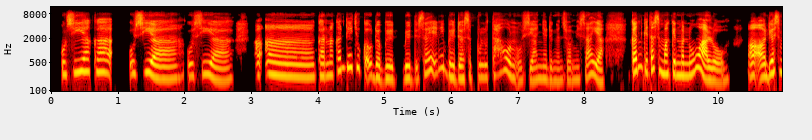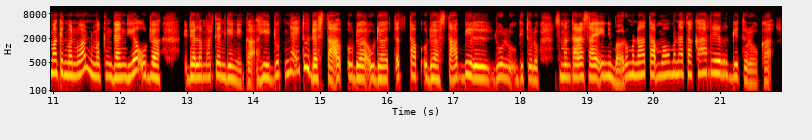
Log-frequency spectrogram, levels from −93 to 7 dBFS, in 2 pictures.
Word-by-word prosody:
Usia 285 +4 +3
Kak, 285 -1 +3 0.2
usia 220 -8 +4 0.2
usia, 220 -7 -2 0.4
heeh. 230 -4 +2
Karena 235 +1 0
kan 310 +5 -2
dia 375 0 0
juga 375 -3 -1
sudah 220 -2 -2
bed 195 -2 -3
beda. 195 -2 -3
Saya 280 +9 0
ini 355 +8 -4
beda 210 - -1
10 215 0 -5
tahun 265 - -3
usianya 185 +2 -5
dengan 175 -2 -11
suami 185 0 -9
saya. 255 - +1 0.4
Kan 295 +7 +8
kita 320 -1 +1
semakin 265 -6 +3
menua 275 +11 +6
loh, 170 0 -3 0.3
heeh, - - +7
dia 275 - +7
semakin 280 -2 +3
menua 245 +5 +1
makin 225 0 -4
dan 220 0 +5
dia 280 +9 +3
sudah 225 -3 0 0.3
dalam 220 0 +1
artian 225 0 -2
gini 195 -6 -2
Kak, 160 +2 -3
hidupnya 245 +7 -3
itu 365 +2 0
sudah 205 -1 +4
sta - - +1 0.3
udah 215 -2 0
udah 200 -1 -1
tetap, 230 0 -3
sudah 205 -1 -2
stabil 205 -2 0
dulu 205 -3 -6
gitu 200 -2 -6
loh, 180 - -7 0.3
sementara 220 0 +1
saya 210 -1 +3
ini 235 0 -2
baru 175 +9 -4
menata 250 0 0
mau 245 +1 -3
menata 260 -1 -2
karir 275 0 0
gitu 215 -4 -5
loh 150 -1 -9
Kak. - - -6
225 Hz, 165 wpm, -25 LUFS, 205-260 Hz, 0.4 s, Kan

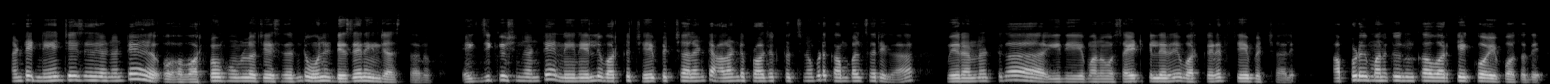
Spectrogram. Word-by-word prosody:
అంటే 170 +5 +1
నేను 180 +2 +1
చేసేది 195 -1 +3
ఏంటంటే, 175 +7 -1 0.3
ఒ - - 0
ఆహ్, - - -5
వర్క్ 120 0 -2
ఫ్రమ్ 170 0 +4
హోమ్‌లో 160 -1 +2
చేసేదేంటంటే, 145 +3 0
ఓన్లీ 175 +1 +4
డిజైనింగ్ 160 0 +3
చేస్తాను. 105 -2 -8 0.4
ఎగ్జిక్యూషన్ 185 +3 -4
అంటే 165 +8 -1 0.2
నేనెళ్లి 155 +4 +2
వర్క్ 155 +2 -1
చేపిచాలంటే, 165 +2 0
అలాంటి 170 +2 0
ప్రాజెక్ట్ 165 +1 -1
వచ్చినప్పుడు 170 +6 -5
కంపల్సరీగా 160 -6 -3 0.5
మీరన్నట్టుగా 155 +7 0 0.4
ఇది 130 0 -7 0.2
మనం 130 0 -4
సైట్‌కెళ్ళి 145 +3 +1
వర్క్ 135 +1 -6
అనేది 160 +2 -3
చేపిచాలి. 135 -8 -2 0.4
అప్పుడే 195 +7 +3
మనకు 175 +1 +1
ఇంకా 170 0 +1
వర్క్ 160 +1 0
ఎక్కువ 165 -2 +2
అయిపోతది. 115 -4 -2
160 Hz, 135 wpm, -22 LUFS, 145-175 Hz, 0.5 s, ఫ్రమ్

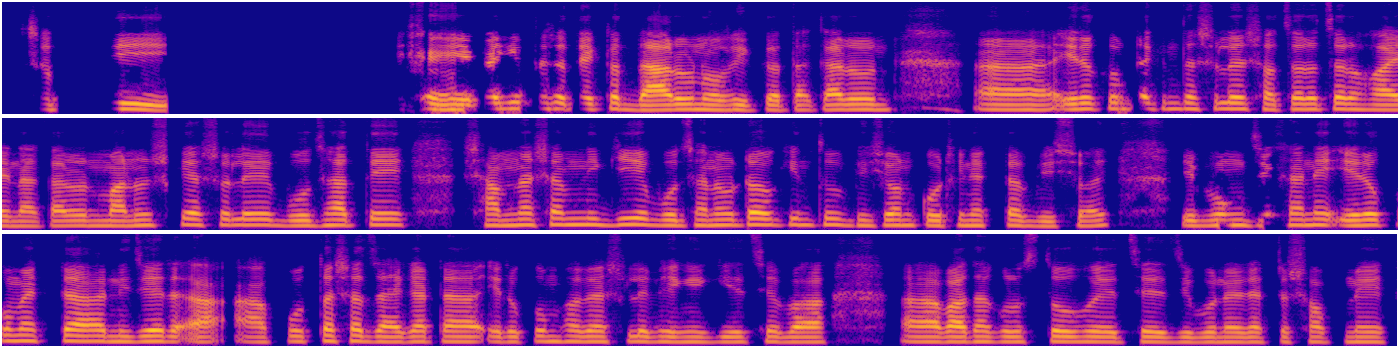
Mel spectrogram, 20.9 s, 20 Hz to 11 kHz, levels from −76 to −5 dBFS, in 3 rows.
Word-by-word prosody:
সত্যি। 160 +1 -1 1.3
হ্যাঁ, 155 -3 +4
এটা 150 - -5
কিন্তু 185 0 -5
সত্যি 170 -1 0
একটা 175 +2 +1
দারুণ 145 +3 +7
অভিজ্ঞতা। 145 0 -1
কারণ 155 +1 +4 0.5
আ - - -1 0.4
এরকমটা 170 +1 0
কিন্তু 175 0 -6
আসলে 175 +1 0
সচরাচর 160 +2 +1
হয় 145 0 +4
না। 140 - +1
কারণ 150 +1 0
মানুষকে 160 +4 -1
আসলে 170 0 -2 0.2
বোঝাতে, 165 +3 0 0.5
সামনাসামনি 175 +3 0
গিয়ে 185 +1 +3
বোঝানোটাও 165 +2 +2
কিন্তু 180 -1 -5
ভীষণ 160 +1 -1
কঠিন 155 +1 -1
একটা 155 - -3 0.2
বিষয়। 145 +2 -4 0.4
এবং 155 +2 -1 0.2
যেখানে 165 +2 -2 0.2
এরকম 165 +2 +2
একটা 170 +1 +1 0.2
নিজের 160 +1 +3 0.2
আ - - +5 0.2
আ - - +1
প্রত্যাশা 160 +1 0
জায়গাটা, 150 +1 +2 0.2
এরকমভাবে 155 +1 -2
আসলে 155 +1 -4
ভেঙে 145 0 -1
গিয়েছে 145 +1 -3
বা 145 - +4 0.5
আ - - +1 0.2
বাধাগ্রস্থও 150 +1 +2
হয়েছে, 145 0 -1 0.2
জীবনের 140 0 -1
একটা 145 +1 -8
স্বপ্নে। 145 0 -3
155 Hz, 140 wpm, -22 LUFS, 150-165 Hz, 1.3 s, দারুণ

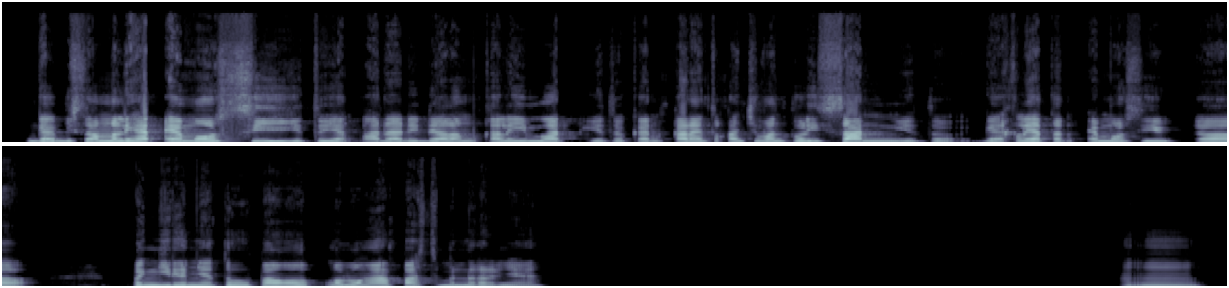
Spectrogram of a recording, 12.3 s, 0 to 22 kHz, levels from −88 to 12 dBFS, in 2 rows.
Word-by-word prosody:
nggak 125 -1 +2
bisa 130 +4 -1
melihat 145 +1 +6
emosi, 155 -6 +3
gitu, - - -14
yang 105 - -4
ada 115 +1 +2
di - - -1
dalam 110 0 +1
kalimat, 110 +1 0
gitu 100 0 -10
kan. 105 - -3
Karena 115 +3 +4
itu - - -12
kan 170 - -1
cuman 150 -3 -2
tulisan 115 -9 +3
gitu, 95 -2 -9 0.2
nggak - - -3
kelihatan - - +2
emosi, 115 0 -3
eee, 105 -2 0 0.6
pengirimnya 110 -1 -1
tuh 150 -1 -2
mau 110 +1 +1
ngomong 105 -1 -2
apa - - +1
sebenarnya. 95 -3 -8 2.9
Mhm. 110 -1 -11
110 Hz, 140 wpm, -26 LUFS, 105-135 Hz, 2.9 s, melihat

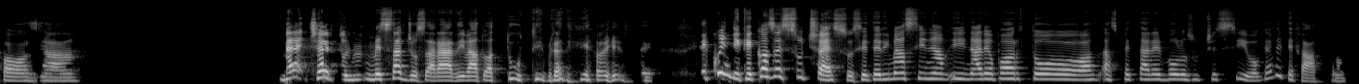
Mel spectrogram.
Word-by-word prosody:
cosa. 170 -2 -5 2.0
Beh, - - +7
certo, 300 -8 +4
il 205 - -1
m 225 +1 -6
messaggio 235 -3 +3
sarà 185 0 +3
arrivato 190 +1 +1
a 185 - -2
tutti 235 +2 -5
praticamente. 205 - -5 0.4
E 305 - -1
quindi 430 - +5
che 250 0 +5
cosa 370 +2 +5
è - - +3
successo? 225 - +1
Siete 220 +4 -1
rimasti 270 +3 -3
in 260 -1 -4
a 255 -1 -1
in 255 -1 -6
aeroporto 245 -2 -1
a 220 +1 -2
aspettare 230 0 -6
il 230 - -7
volo 230 +1 -4
successivo? 225 -2 -12
Che 270 - -14
avete 360 - -10
fatto? 140 +1 -11
230 Hz, 135 wpm, -23 LUFS, 200-255 Hz, 2.0 s, Beh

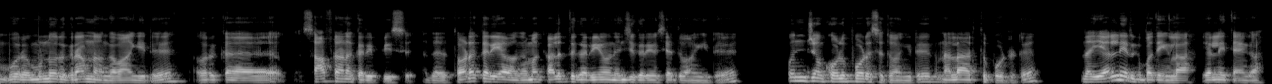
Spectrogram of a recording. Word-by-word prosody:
ஒரு 115 -2 +3
300கிராம் 120 -1 +2
நாங்க 95 -2 -1
வாங்கிட்டு, 95 +1 -1 0.4
ஒரு 105 0 -1
க - - +2 0.8
சாஃப்ட்டான - - +1
கறி 95 - +3
பீஸு. 90 0 -3 0.2
அத 95 -3 -4 0.2
தொடக்கறியா 130 0 +3
வாங்காம 105 +3 0
கழுத்து 130 +3 +2
கறியும், 110 +1 +2
நெஞ்சு 105 +2 +1
கறியும் 100 -1 0
சேர்த்து 100 -2 -2
வாங்கிட்டு, 90 -1 -6 0.7
கொஞ்சம் 165 -3 +1
கொழுப்போடு 140 -1 +3
சேர்த்து 100 - -2
வாங்கிட்டு 90 +6 -3 0.2
நல்லா 110 +1 +3
அறுத்து 105 - -5
போட்டுட்டு, - - -3 0.5
இந்த 120 -1 +1
இளநீ 200 +1 +5
இருக்கு 115 -10 -1
பாத்தீங்களா? 95 -3 +1 0.2
இளநீத் 110 0 0
தேங்கா. 95 0 -2
110 Hz, 145 wpm, -23 LUFS, 100-125 Hz, 0.8 s, இளநீ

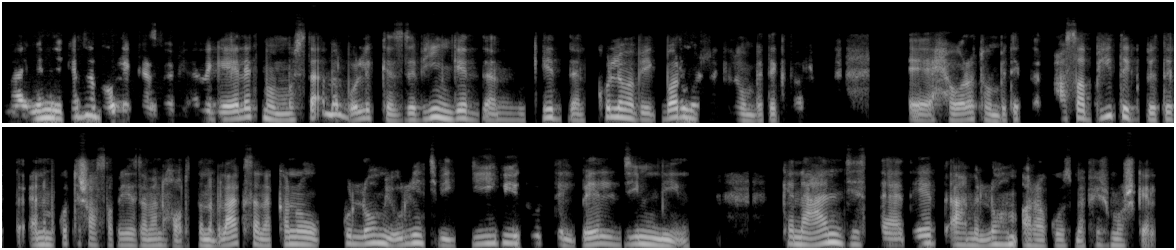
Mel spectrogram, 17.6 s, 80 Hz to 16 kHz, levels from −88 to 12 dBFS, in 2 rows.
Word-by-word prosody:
اسمعي 175 0 +2
منّي 195 -3 +8
كذب 220 +4 -4
باقول - - +3
لِك - - 0
كذابين 475 - -7
أنا 180 - -1
جاية 170 +1 +8
لِك 220 0 0
من 170 - +3
المستقبل 155 - +1
باقول 180 - +2
لِك 195 -1 -3
كذابين 155 +8 +2
جدًا، 155 -4 -2 0.2
جدًا 175 -8 -1
كل 220 -1 +4
ما 195 - +5
بيكبروا 185 +6 +3
مشاكلهم 145 -5 -7
بتكتر، 140 +2 -7 0.7
آآ، - - +3
حواراتهم 150 -1 0
بتكتر، - - -7
عصبيتِك 200 +5 +2
بتكتر، 160 +2 -3
أنا 155 +1 0
ما 155 - -2
كنتش 180 -2 +1
عصبية 145 -2 -6
زمان 145 +1 -4
خالص - - -5
ده - - -27
أنا 135 - +2
بالعكس 155 +7 +2
أنا 140 - +1
كانوا 165 -1 +1 0.2
كلّهم 185 +2 +1
يقولوا 155 +3 -1
لي 200 - +6
أنتِ 190 - -4
بتجيبي 190 - -3
طولة 370 - -12 0.2
البال 165 -5 0
دي 170 +3 -3
منين؟ 150 -5 +2 0.7
كان 170 -1 -1
عندي 180 +3 +3
استعداد 160 +4 -3
أعمل 145 -3 0
لهم 165 +1 0
أراجوز 135 -1 -3
ما 125 - -4
فيش 155 -1 -8
مشكلة، 145 -1 +1
170 Hz, 190 wpm, -24 LUFS, 150-190 Hz, 0.7 s, منّي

